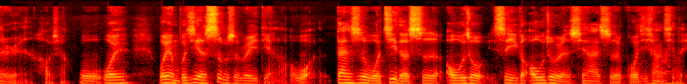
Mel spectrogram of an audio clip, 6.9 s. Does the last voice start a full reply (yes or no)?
yes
